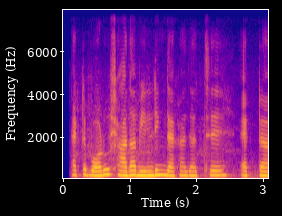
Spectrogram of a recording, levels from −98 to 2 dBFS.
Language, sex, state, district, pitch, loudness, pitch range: Bengali, female, Odisha, Khordha, 205 Hz, -14 LUFS, 200-215 Hz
